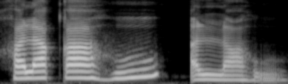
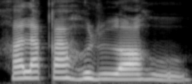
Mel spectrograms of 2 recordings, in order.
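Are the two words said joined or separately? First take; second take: separately; joined. First: The two words are said separately. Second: The two words are joined into one.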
